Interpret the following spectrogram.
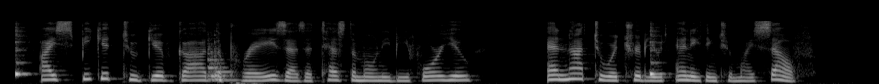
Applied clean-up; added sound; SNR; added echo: none; Bowed string instrument + Cowbell; 3 dB; none.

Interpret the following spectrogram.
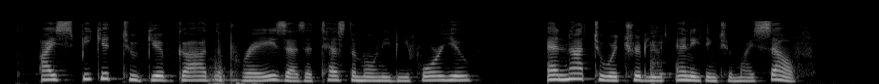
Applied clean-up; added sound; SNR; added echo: neural separator model SepFormer DNS4.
